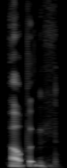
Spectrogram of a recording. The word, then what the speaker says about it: Melbourne: Pronounce that right, Melbourne.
